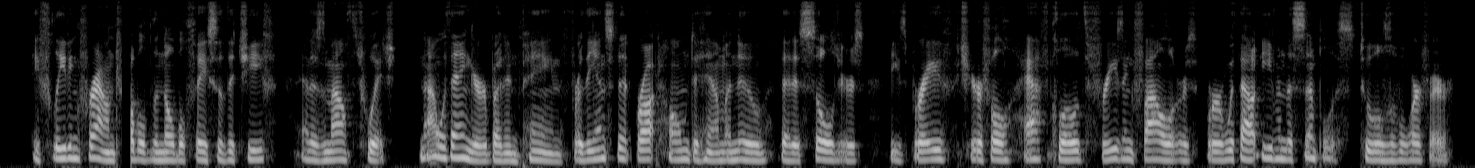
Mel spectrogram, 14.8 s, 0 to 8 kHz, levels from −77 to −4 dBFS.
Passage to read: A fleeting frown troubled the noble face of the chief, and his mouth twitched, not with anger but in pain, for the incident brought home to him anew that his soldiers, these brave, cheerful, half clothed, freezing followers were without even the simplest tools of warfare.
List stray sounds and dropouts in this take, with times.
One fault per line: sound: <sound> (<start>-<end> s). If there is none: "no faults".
sound: dropout (1.2-1.3 s)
